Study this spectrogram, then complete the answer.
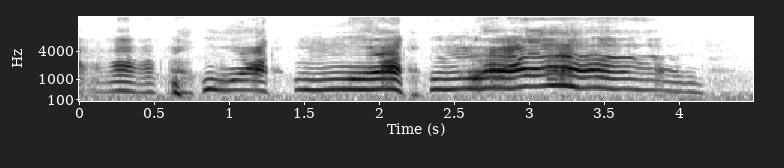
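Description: A voice imitating a newborn baby crying, with repeated wailing, whimpering bursts rising and falling in pitch, loud and close.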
